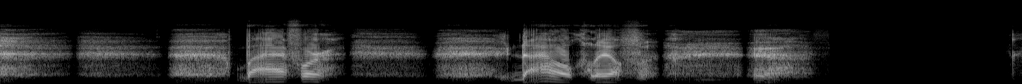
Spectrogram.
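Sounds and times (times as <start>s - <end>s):
heavy rasping breathing: 0.0s - 2.4s, 3.2s - 5.2s, 6.6s - 8.3s
speech: 2.8s - 3.8s, 5.0s - 6.9s, 7.5s - 8.0s.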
